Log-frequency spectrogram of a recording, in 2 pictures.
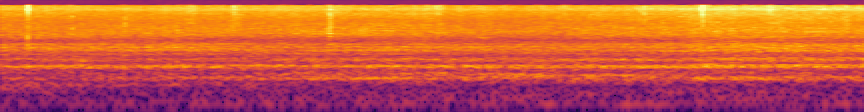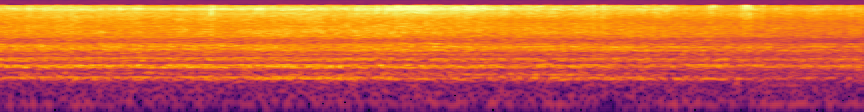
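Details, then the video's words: Several bees foraging busily on a flowering oriental creeper; continuous droning buzz holding a level pitch, slightly swelling in loudness midway, with faint rustles in the background. "Bees hard at work on my oriental creeper"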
